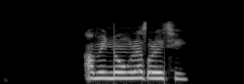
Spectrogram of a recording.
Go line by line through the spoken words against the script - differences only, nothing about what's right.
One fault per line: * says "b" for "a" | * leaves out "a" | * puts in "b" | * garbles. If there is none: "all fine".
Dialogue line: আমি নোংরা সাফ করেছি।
* leaves out "সাফ"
